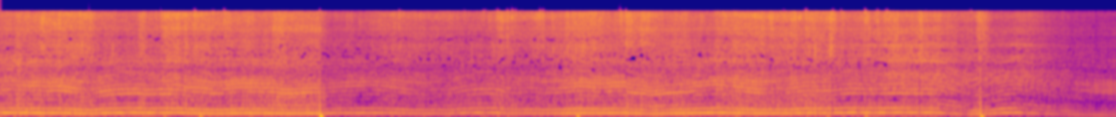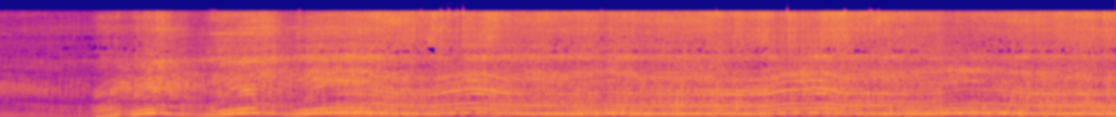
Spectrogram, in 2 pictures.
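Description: A string trimmer swishes through tall grass.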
